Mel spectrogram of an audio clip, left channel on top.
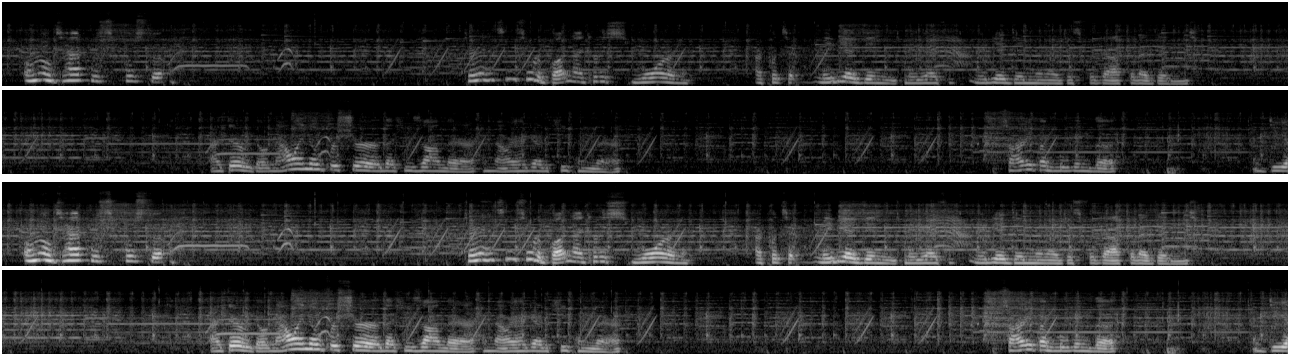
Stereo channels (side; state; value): left; quieter; 9.9 dB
